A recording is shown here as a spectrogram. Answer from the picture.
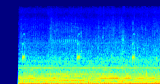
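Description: Boat engine idling, a steady hum over a low rumble, cutting in abruptly a moment after the start.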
